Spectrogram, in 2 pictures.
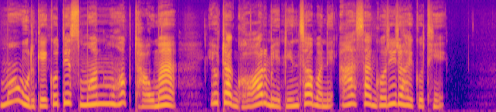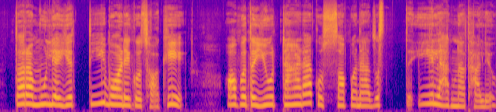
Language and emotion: Nepali, sad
